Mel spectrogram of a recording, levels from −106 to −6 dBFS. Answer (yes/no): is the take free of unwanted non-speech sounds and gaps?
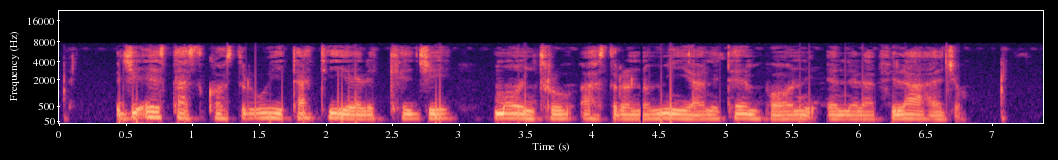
no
